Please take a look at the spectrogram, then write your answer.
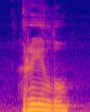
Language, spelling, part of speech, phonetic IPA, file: Ukrainian, рило, noun, [ˈrɪɫɔ], Uk-рило.ogg
- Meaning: 1. snout 2. mug (human face) 3. snout (human nose)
